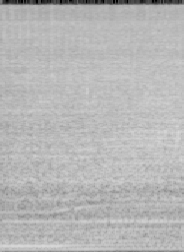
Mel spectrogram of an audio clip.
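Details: Honda Civic at idle: uneven, lumpy idle with a shaky low beat that never settles; rough idle, likely misfiring, possible spark causes such as plugs, wires, distributor, rotor.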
